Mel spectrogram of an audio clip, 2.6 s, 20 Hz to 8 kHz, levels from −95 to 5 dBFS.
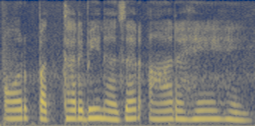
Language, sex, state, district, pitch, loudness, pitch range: Hindi, female, Rajasthan, Jaipur, 200 Hz, -18 LUFS, 190-205 Hz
